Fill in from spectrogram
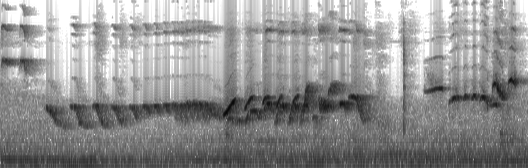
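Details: White-rumped shama in mating condition, a therapy recording: rapid whistled phrases in fast repeated descending notes, then a burst of rising trilled notes, pause, and higher sharp whistles at the end.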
